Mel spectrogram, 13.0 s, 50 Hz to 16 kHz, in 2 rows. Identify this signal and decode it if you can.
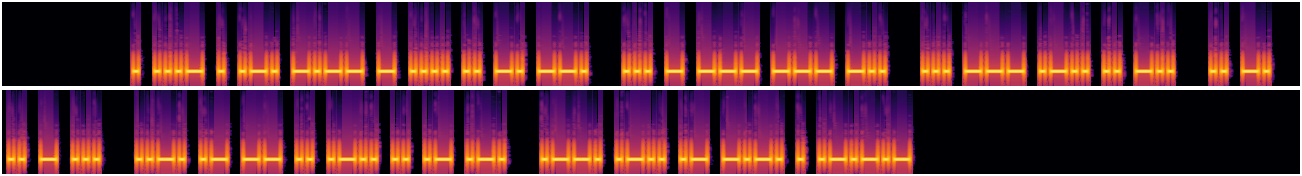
Morse code, heard as a keyed tone, about 44 wpm, 700 Hz. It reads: EVERYTHING STOOD SOLID IN ITS FAMILIAR PLACE.
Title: Sentences from Top 1500 Words 45wpm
